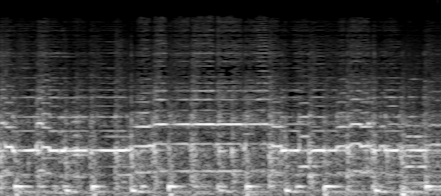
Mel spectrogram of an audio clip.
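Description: Live Moroccan Amazigh folk music: frame drums beating a steady rhythm under a sliding violin melody, with a lute.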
